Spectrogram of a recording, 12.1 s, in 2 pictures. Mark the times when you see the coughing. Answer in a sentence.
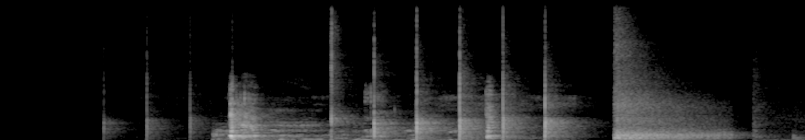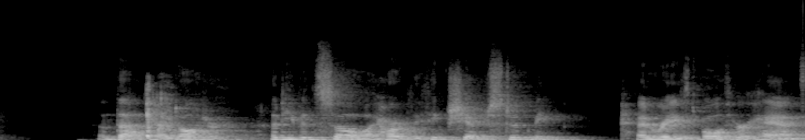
The coughing can be heard from 1.6 to 3.8 s and from 7.0 to 7.8 s.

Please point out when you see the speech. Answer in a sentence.
You can hear the speech from 6.8 to 12.0 s.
